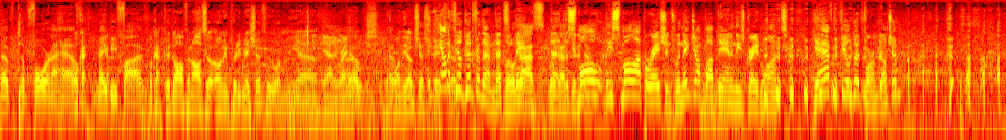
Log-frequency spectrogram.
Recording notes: live from Churchill Downs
